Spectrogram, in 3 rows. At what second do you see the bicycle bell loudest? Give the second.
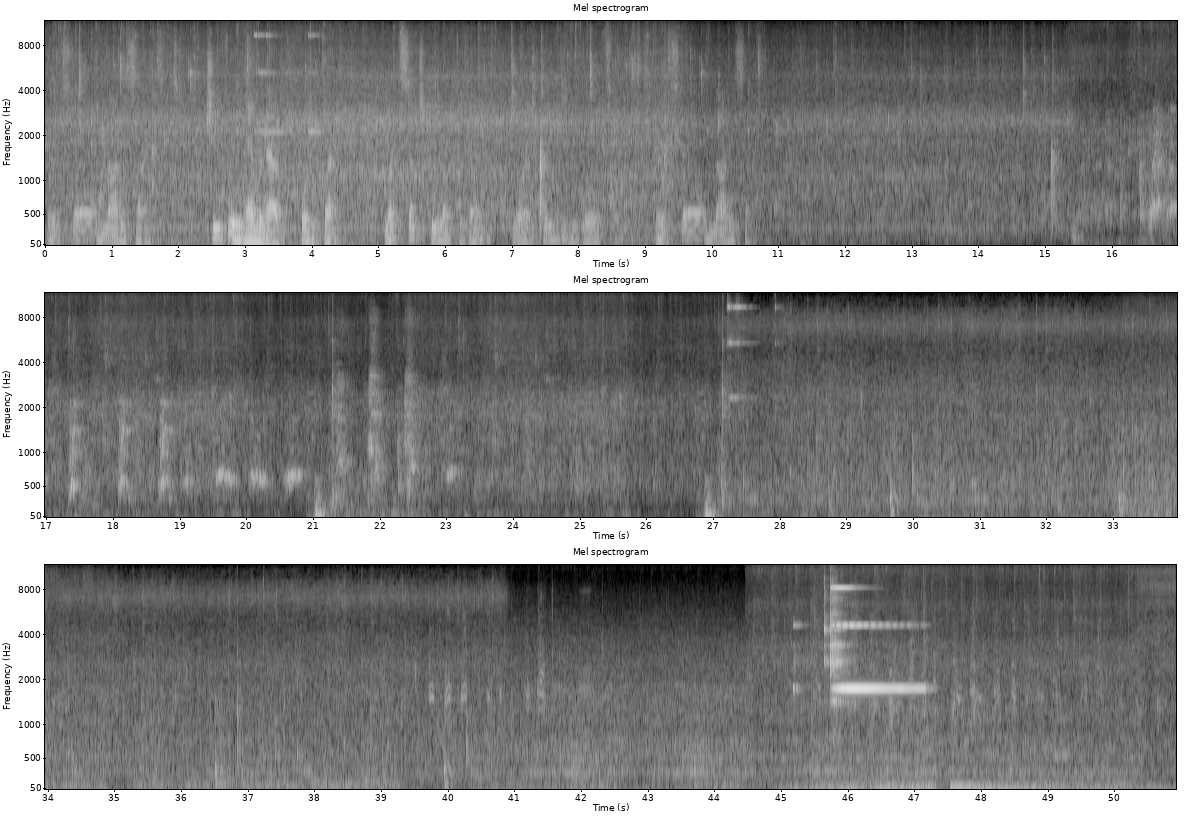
46 s.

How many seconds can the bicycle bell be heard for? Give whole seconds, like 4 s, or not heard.
4 s.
